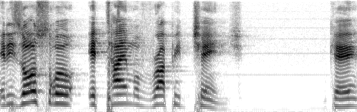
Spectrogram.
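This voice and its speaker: A man's high-pitched, raised and projected voice, bright and sharp in tone, with ordinary pitch variation. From Africa. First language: not English; English is fourth language. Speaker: conference speaker. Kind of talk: talk to youth audience. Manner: halting, repeats words.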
